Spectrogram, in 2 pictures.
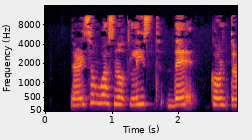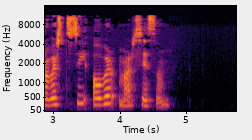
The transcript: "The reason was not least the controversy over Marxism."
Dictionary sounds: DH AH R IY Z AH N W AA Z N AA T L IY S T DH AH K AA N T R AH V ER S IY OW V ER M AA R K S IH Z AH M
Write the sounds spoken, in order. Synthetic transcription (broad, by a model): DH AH R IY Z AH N W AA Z N AA T L IY S T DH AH K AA N T R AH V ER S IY OW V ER M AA R S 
